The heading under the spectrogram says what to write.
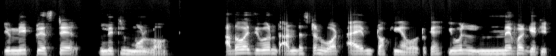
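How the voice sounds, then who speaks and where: A man's voice: mid-range voice, normal speed. Phone-like sound, man chatting on stream. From Bangladesh. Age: 30s. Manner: repeats short phrases, informal and chummy address. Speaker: live trading stream host. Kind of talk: casual chat, answering viewer comments. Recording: narrow phone-like sound, roomy echo.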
